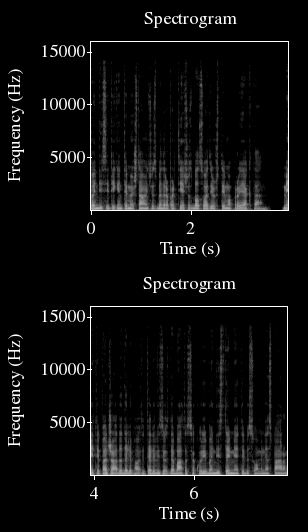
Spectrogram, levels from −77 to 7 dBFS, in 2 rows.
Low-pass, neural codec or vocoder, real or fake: 14.4 kHz; none; real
